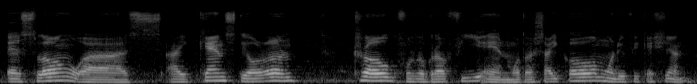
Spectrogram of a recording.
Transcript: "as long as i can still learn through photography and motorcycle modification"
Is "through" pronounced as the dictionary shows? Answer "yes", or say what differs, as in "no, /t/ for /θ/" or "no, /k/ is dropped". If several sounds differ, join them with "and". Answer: no, /t/ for /θ/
